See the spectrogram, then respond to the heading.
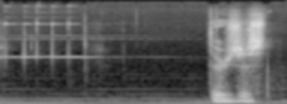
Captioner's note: beeping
